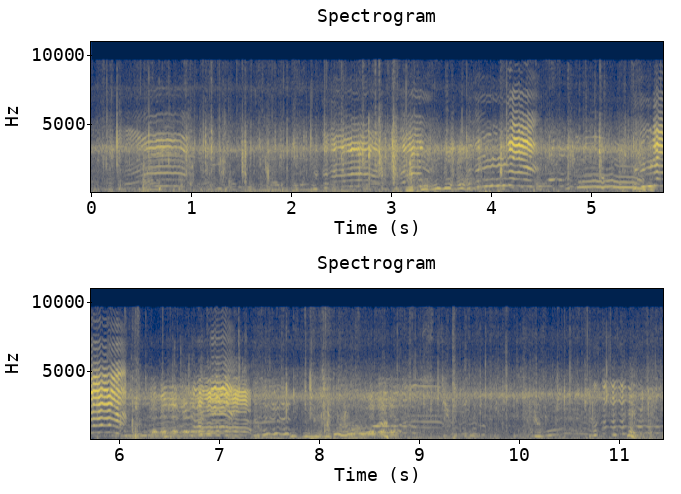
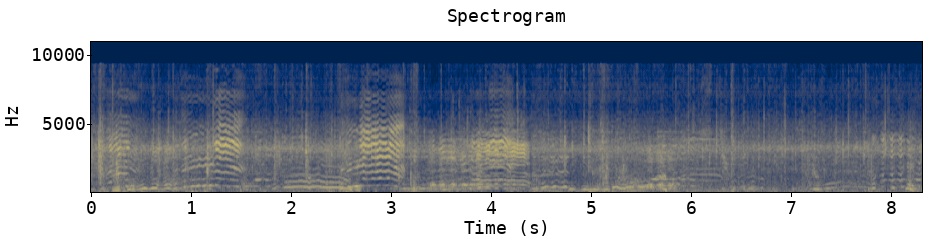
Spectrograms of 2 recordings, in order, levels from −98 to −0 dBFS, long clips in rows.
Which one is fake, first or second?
second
